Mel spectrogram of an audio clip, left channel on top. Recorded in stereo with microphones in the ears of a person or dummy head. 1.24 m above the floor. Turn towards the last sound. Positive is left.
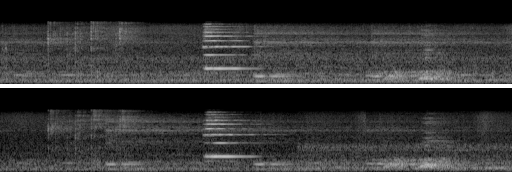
turn(degrees=90)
